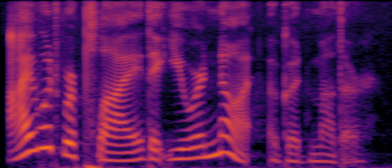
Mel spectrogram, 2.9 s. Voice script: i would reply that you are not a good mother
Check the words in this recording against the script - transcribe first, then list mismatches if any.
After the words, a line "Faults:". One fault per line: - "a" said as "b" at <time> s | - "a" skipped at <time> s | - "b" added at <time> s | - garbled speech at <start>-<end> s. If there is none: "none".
i would reply that you are not a good mother
Faults:
none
